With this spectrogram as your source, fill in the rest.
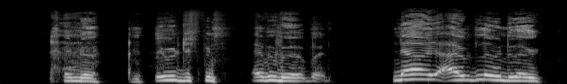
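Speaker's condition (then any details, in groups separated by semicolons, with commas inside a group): Cerebral palsy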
